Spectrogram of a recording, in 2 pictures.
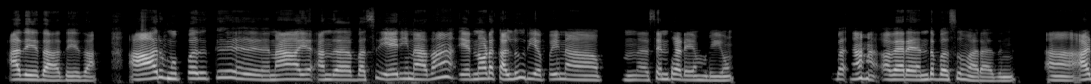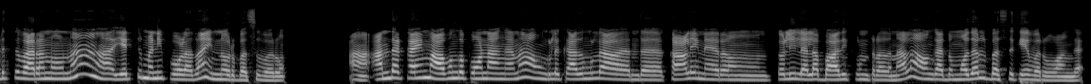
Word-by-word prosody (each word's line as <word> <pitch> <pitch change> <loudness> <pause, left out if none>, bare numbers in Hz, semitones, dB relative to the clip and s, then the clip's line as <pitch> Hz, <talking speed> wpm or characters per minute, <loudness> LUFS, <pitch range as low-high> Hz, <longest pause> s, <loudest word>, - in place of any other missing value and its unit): அதேதான்! 215 -4 +3
அதேதான்! 190 -1 -5 0.5
6:30AMக்கு 275 +1 +2 0.5
நான் 235 +2 +5 0.3
அந்த 225 0 -2 0.2
பஸ் 215 +7 -4
ஏறினா 240 0 +1
தான், 330 +4 +2 0.2
என்னோட 255 +3 +3
கல்லூரிய 260 +1 +1
போய் 240 +1 -1
நான் 210 -3 -1 0.5
சென்றடைய 240 -4 0
முடியும். 190 0 -4 1.1
ப - - -3 0.2
ஆஹா. 270 -3 0 0.2
வேற 225 0 +5
எந்த 225 +3 0
பஸ்ஸும் 225 -1 -1
வராதுங்க. 170 -1 -4 0.4
ஆ. - - +1 0.3
அடுத்து 270 +5 +1
வரணும்ன்னா 260 +5 +2 0.5
8:00AM 285 +2 +1
போல 230 -1 +1
தான் 330 - +3
இன்னொரு 230 -3 -1
பஸ்ஸு 200 +2 -4
வரும். 185 0 -3 0.7
ஆ. - - 0 0.2
அந்த 285 +4 +2
டைம் 295 +2 +5
அவுங்க 285 +3 +2
போனாங்கன்னா 260 +2 0
அவுங்களுக்கு 250 -3 -4
அவுங்களும் 260 0 +1
அந்த 220 0 -4 0.3
காலை 245 +4 +2
நேரம் 225 -2 -2 0.4
தொழிலெல்லாம் 240 -2 0
பாதிக்குன்றதுனால, 220 +1 -2
அவுங்க 250 -2 -1
அந்த 230 0 -6
மொதல் 265 +5 0
பஸ்ஸுக்கே 230 -1 -3
வருவாங்க. 185 -2 -2
235 Hz, 125 wpm, -23 LUFS, 220-265 Hz, 1.1 s, நான்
